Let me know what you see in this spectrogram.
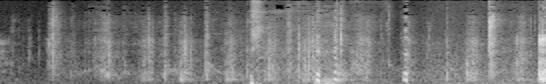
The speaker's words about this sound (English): Let's just listen to the guy eat for a moment.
